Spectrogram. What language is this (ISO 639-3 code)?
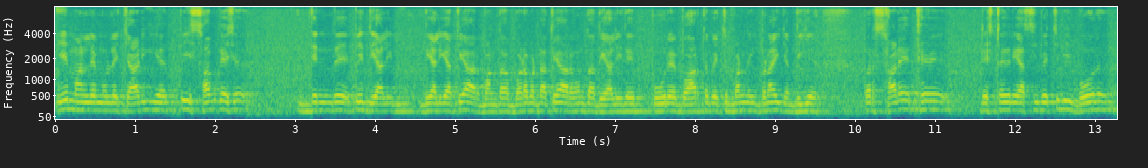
doi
